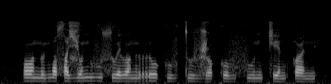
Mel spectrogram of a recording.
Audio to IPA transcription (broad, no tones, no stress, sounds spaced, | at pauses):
ɔ n o mʲ o sˤ e ʑ o n v u sʷ ɛ l ɔ n r o k u v tʷ ɪ v ʐ ɔ k o v f u n c e n qʷ e n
